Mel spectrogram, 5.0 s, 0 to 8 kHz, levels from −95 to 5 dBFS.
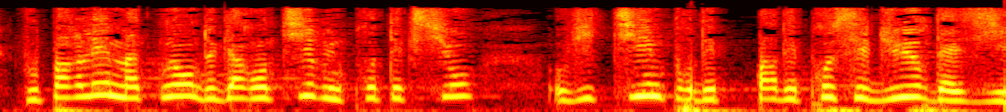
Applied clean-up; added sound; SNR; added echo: none; none; none; none.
